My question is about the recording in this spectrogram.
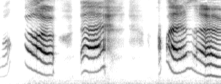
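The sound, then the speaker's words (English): A baby girl babbles and coos to herself on a bed in a few drawn-out, sing-song bursts with short pauses between, fairly clear, with no adult talking. “While I'm running around, my baby is talking to herself on the bed.”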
